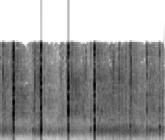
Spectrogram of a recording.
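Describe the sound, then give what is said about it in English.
A church audience applauds with a few sharp, evenly spaced claps standing out clearly, then thinner, softer clapping trailing off. “Can we just give the Lord another hand for all of that work that we have been seeing him do?”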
